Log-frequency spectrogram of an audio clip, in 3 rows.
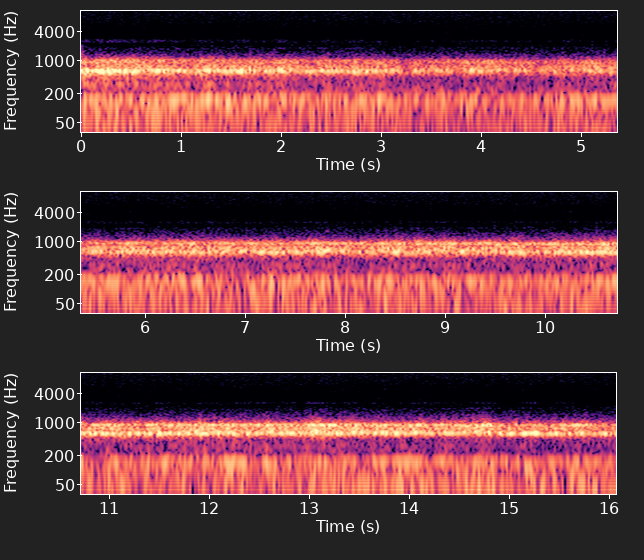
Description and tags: Void of a Black Hole (fictional)
A production sound created for a film project where the character is looking into the void of a Black Hole - and the emptiness overwhelms. The track is rooted in me slowly exhaling across the microphone. A flanger and low-pass filter is responsible for the rest!
Created on 04/17/2021 with an H4n and Sennheiser Shotgun Mic.
emptiness, hole, void, black, empty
